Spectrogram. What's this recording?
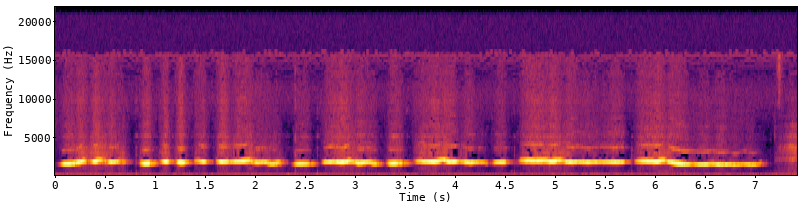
This is a wistle trying to mimic a bird, this foley is for a college project.
call, canary, tweet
